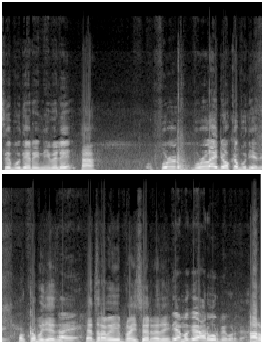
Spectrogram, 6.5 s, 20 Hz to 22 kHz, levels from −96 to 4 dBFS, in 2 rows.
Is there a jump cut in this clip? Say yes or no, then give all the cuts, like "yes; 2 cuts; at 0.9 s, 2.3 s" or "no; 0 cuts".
no; 0 cuts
